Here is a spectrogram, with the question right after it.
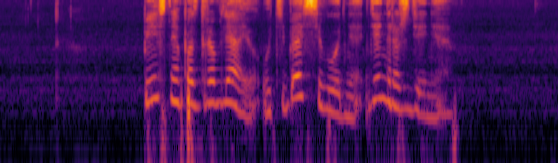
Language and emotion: Russian, positive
